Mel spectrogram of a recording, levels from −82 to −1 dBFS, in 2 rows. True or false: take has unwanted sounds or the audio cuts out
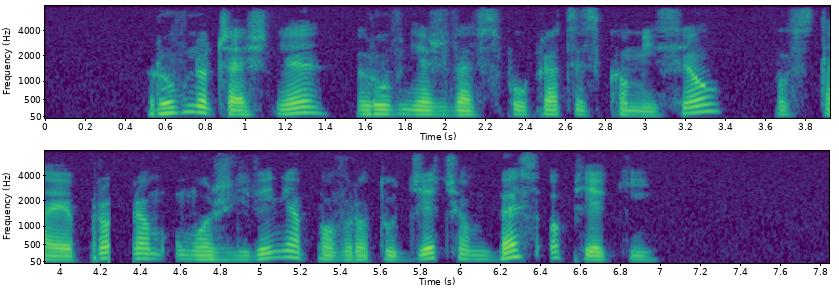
true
